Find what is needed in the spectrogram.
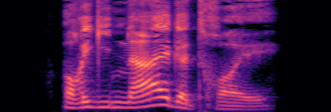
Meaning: faithful, true to original
- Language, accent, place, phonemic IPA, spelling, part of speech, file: German, Germany, Berlin, /oʁiɡiˈnaːlɡətʁɔɪ̯/, originalgetreu, adjective, De-originalgetreu.ogg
